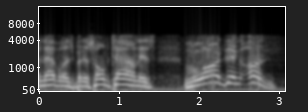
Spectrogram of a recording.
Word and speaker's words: Vlaardingen: Well, I would call it Vlaardingen. – Vlaardingen.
